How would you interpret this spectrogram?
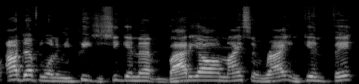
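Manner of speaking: ordinary delivery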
